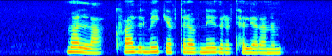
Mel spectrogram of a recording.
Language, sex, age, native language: Icelandic, female, 13, Icelandic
